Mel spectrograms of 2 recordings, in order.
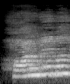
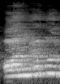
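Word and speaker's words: honorable: अब जैसे ऑनरेबल, हॉनरेबल नहीं बोला जाता, ऑनरेबल बोला जाता है, अ की आवाज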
